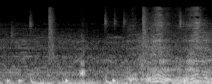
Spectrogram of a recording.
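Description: Dirt bike engine revving up and down as the bike approaches, its pitch rising and falling several times, with music playing over it.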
